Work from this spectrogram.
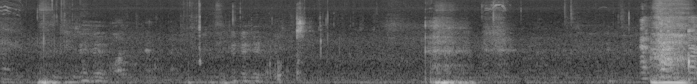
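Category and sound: human body sound, sipping water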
